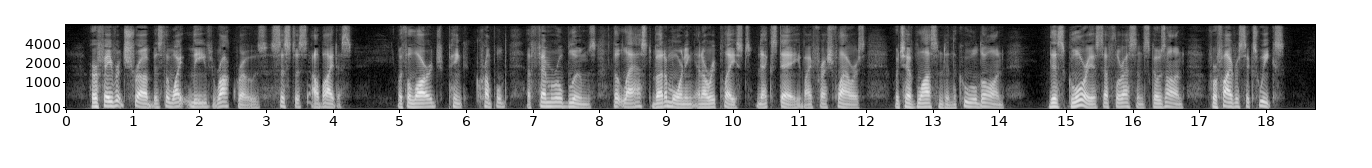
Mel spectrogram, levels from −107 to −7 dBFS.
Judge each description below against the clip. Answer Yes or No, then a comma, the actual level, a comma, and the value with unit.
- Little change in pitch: No, average, 3.6 semitones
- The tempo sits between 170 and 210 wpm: No, average, 155 wpm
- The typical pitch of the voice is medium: No, low, 130 Hz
